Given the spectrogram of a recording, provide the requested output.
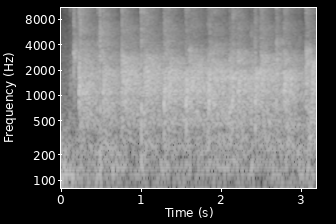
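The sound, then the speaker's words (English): Loud, continuous hand clapping, dense and rapid enough that the individual claps blur into a steady wash of applause, with no voices heard over it. “You can clap your hands.”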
